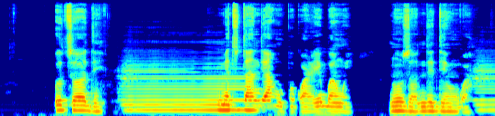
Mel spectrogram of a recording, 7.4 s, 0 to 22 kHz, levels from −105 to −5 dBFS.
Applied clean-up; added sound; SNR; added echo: classical method Wiener filter.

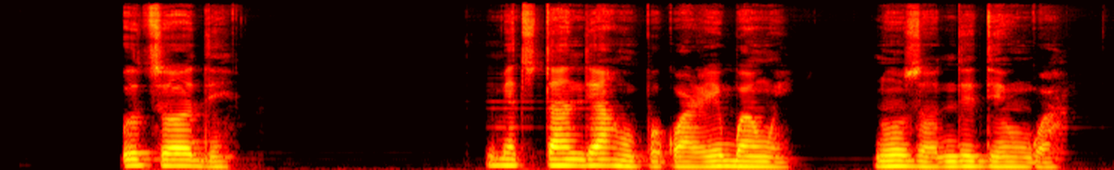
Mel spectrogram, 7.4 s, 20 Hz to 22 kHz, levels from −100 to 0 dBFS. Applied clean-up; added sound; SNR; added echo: neural mask model DeepFilterNet 3.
